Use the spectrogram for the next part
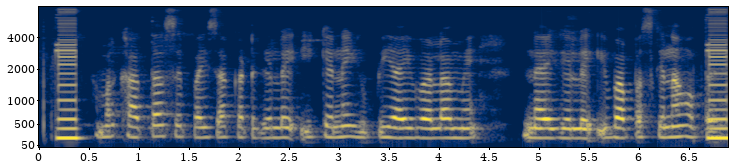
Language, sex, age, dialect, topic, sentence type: Maithili, female, 18-24, Bajjika, banking, question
